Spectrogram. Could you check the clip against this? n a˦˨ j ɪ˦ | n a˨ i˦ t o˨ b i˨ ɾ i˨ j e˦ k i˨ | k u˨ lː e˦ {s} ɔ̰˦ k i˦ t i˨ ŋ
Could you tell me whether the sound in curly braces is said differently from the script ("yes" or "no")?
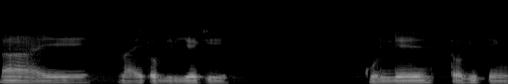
yes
